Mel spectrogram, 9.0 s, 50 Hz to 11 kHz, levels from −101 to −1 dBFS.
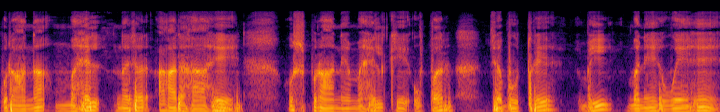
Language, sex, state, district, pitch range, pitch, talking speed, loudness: Hindi, male, Madhya Pradesh, Dhar, 85-105 Hz, 90 Hz, 105 wpm, -22 LUFS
